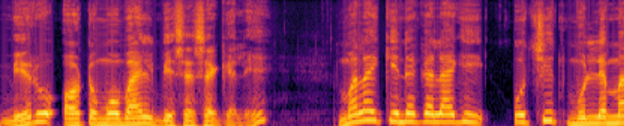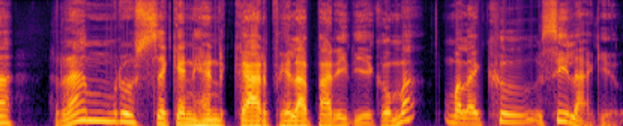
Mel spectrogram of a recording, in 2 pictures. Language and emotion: Nepali, happy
